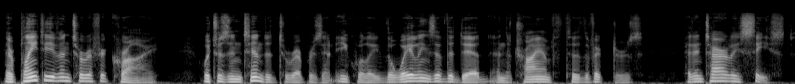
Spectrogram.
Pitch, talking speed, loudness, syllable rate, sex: 110 Hz, 190 wpm, -21 LUFS, 5.9 syllables/s, male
